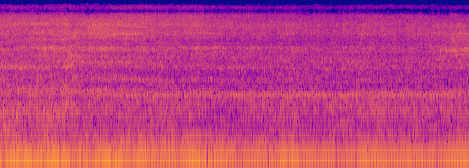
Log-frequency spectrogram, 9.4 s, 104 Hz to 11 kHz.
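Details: Mitsubishi 4G63 turbo engine running and revving with a lumpy, uneven note and irregular stumbles; misfire, cause unknown.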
